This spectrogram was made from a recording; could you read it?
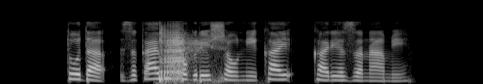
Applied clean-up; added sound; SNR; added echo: none; Fart; -1 dB; none.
